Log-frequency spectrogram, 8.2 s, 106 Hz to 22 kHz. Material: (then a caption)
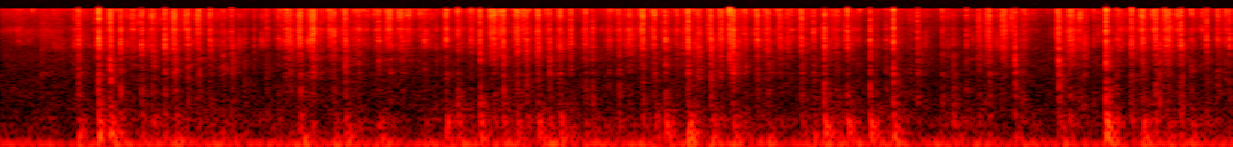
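Plastic. Black nitrile-gloved fingertips tap and scratch the front and label of a clear, hollow plastic Vitamin E gel bottle, about 12 oz and apparently full of yellow gel, standing on a paper towel. The result is a quiet, dense stream of quick, dry, bright clicks and scratchy rustles over a steady low hum, with a few slightly louder taps standing out.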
